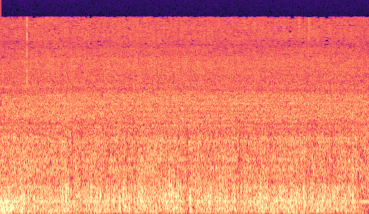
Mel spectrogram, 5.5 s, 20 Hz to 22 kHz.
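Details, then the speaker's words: RV furnace in a cargo trailer, thermostat turned down at about 70°, gas shut off: steady airy whoosh with faint low hum easing at the end, drawing about 29 W. Normal blower cool-down run. "it's running a cool down cycle and that should shut off"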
